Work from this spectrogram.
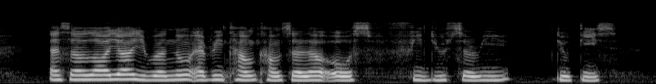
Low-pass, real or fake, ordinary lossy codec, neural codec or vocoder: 7.2 kHz; fake; none; codec, 16 kHz, 8 kbps, FreqCodec, larger model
